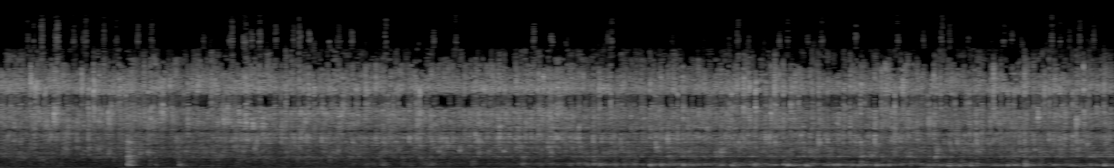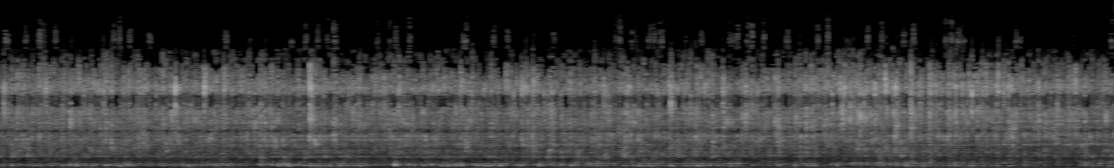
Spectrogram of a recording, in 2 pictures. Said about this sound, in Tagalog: And then, lalagyan na natin ng mineral water.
